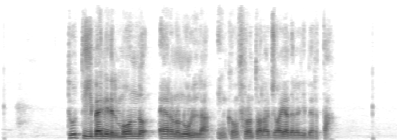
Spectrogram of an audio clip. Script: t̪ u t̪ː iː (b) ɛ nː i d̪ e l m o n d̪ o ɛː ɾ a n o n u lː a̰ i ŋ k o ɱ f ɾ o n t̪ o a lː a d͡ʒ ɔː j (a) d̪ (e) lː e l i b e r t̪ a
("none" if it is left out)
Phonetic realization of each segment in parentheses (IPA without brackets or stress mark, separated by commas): b, a, e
